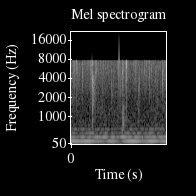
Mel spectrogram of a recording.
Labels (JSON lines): {"label": "biophony, midshipman", "recorder": "SoundTrap 500"}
